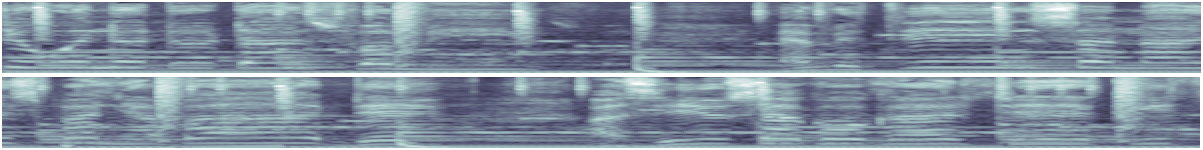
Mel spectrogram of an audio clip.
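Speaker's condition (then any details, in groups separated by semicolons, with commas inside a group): No condition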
